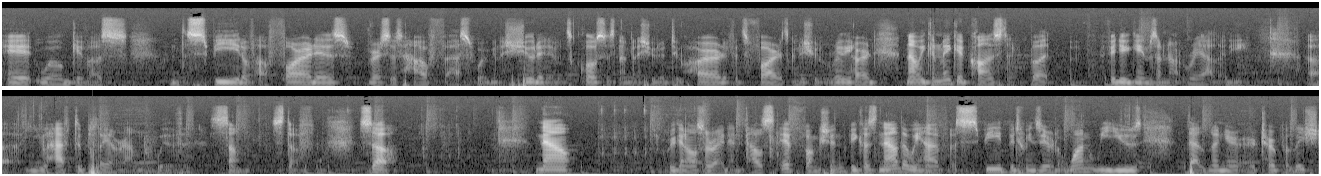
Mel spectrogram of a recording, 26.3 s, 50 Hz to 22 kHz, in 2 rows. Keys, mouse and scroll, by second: 15.5 click, 16.4-17.7 typing, 18.9-20.6 typing, 20.8 Tab, 21.8 BackSpace.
